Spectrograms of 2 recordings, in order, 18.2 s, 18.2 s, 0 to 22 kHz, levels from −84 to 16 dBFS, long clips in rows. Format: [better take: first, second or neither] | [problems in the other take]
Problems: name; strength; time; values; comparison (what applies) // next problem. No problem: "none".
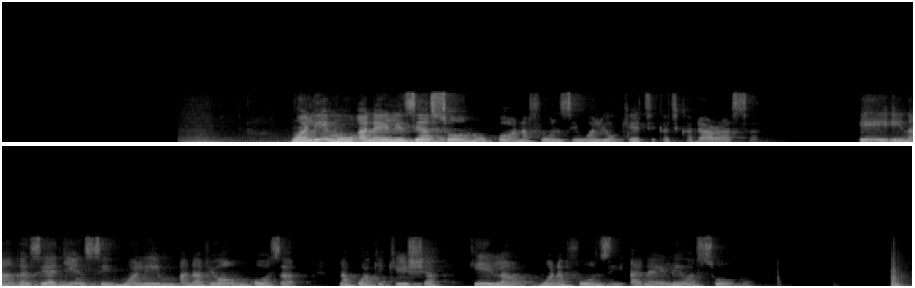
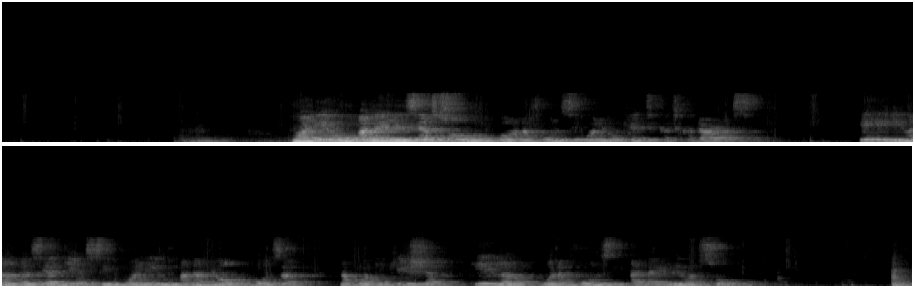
first | noise reduction (neural separator model SepFormer DNS4)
